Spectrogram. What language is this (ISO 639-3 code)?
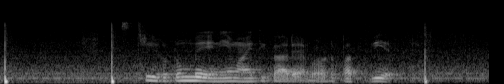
sin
